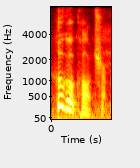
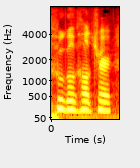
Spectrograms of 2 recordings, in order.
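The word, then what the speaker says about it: Hügelkultur: of the term came from, but it's called Hugelkultur. Yes, and it's called Hugelkultur.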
